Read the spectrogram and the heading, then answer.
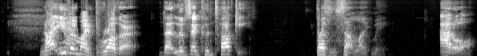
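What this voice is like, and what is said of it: Strong New York accent. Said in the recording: “You have that strong New York accent.”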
